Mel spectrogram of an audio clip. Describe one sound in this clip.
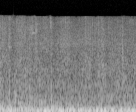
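Windscreen wipers swish across the glass.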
